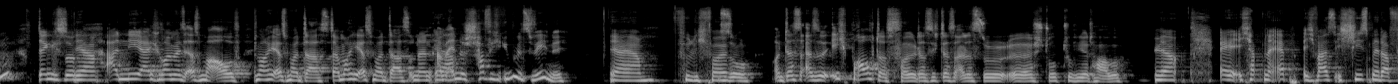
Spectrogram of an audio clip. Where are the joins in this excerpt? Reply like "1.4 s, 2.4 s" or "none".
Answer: 2.5 s, 7.6 s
